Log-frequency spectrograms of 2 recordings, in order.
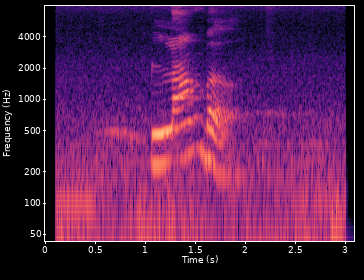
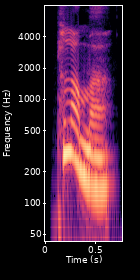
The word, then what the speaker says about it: plumber: The speaker voiced the consonant b, which is located in the middle of the word. According to the received pronunciation, the consonant b should be silent and not voiced. Plumber.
